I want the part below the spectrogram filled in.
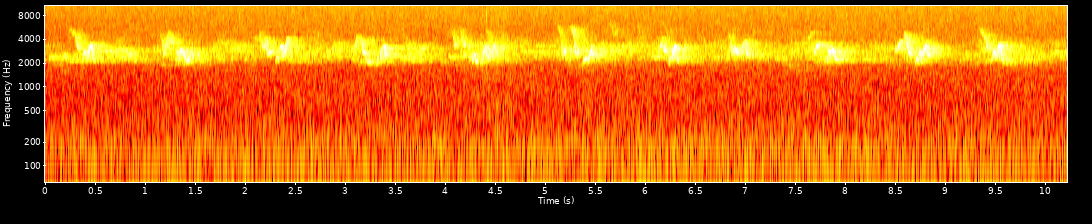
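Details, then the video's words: Red-eyed vireo dawn chorus at a campsite at sunrise, several birds singing: short, high, slurred warbled phrases repeated roughly every second, rising and falling, over steady broadband background hiss. "The vast majority of birdsong here is that of the red-eyed vireo."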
